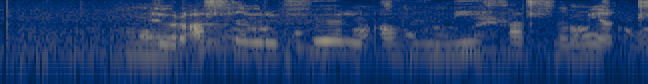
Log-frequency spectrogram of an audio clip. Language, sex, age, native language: Icelandic, female, 12, Icelandic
